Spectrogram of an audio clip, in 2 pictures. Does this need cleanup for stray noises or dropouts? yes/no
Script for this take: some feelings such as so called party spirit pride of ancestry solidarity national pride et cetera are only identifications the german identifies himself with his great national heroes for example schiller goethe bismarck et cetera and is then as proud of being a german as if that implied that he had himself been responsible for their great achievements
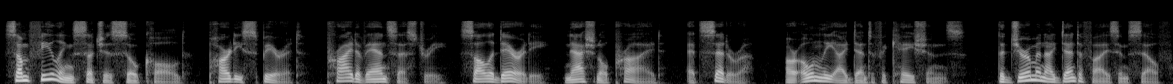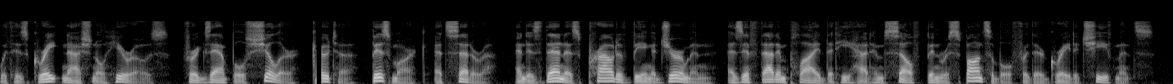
yes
